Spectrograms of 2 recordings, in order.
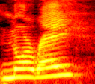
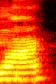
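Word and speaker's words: Noire: She wrote she wrote is it is it Noray? She wrote G-spot and Noir.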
